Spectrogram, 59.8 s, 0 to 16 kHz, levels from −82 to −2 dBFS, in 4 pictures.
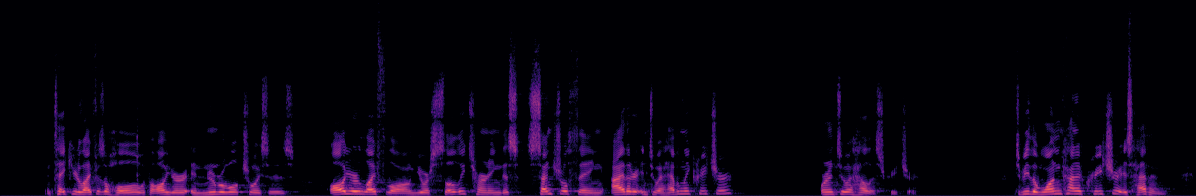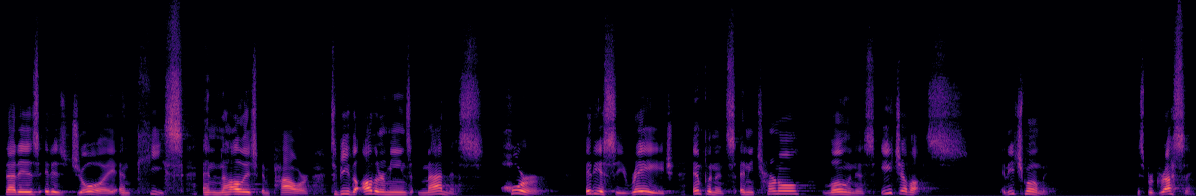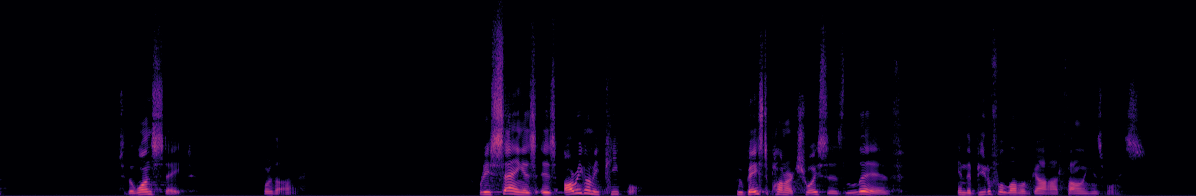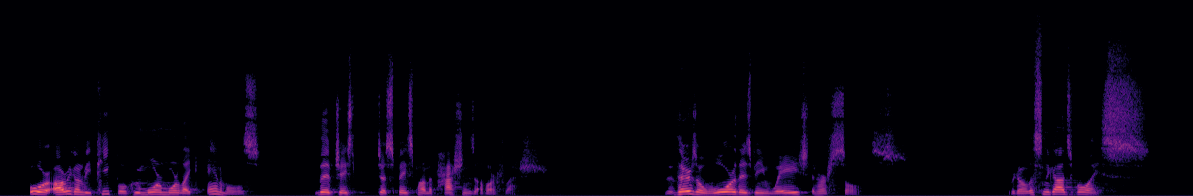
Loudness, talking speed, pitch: -37 LUFS, 150 wpm, 150 Hz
